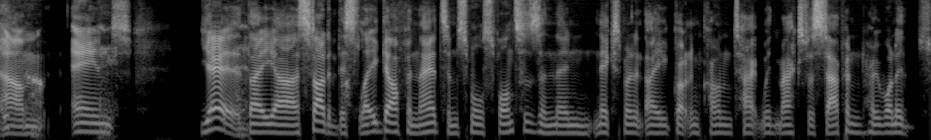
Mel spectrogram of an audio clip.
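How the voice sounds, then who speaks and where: The recording of this man with an Australian accent is very clean, with a silent background. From Australia, New South Wales (Lake Macquarie). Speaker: sim racer and commentator. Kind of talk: podcast interview. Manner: casual, many fillers. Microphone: new microphone.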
